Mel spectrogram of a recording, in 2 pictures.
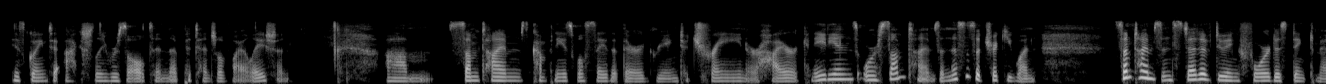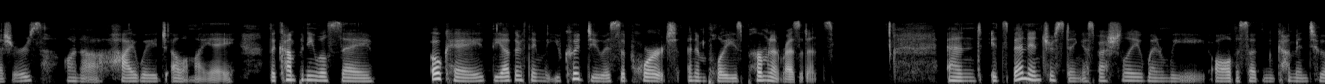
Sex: female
